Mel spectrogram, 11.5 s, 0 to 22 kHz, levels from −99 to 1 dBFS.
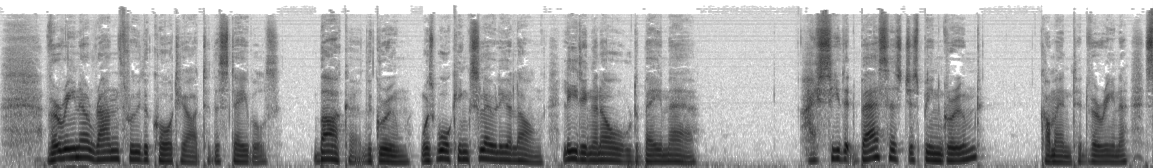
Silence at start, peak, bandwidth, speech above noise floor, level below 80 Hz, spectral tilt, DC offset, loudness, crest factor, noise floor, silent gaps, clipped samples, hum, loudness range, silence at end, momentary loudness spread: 0.05 s; 0 dBFS; 18.5 kHz; 39 dB; -40 dBFS; -6 dB/octave; under 0.1%; -13 LUFS; 12 dB; -51 dBFS; none; under 0.1%; none; 2 LU; 0 s; 10 LU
